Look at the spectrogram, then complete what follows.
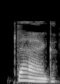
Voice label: "Tag", English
